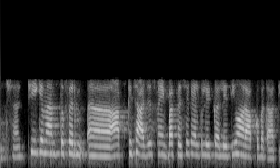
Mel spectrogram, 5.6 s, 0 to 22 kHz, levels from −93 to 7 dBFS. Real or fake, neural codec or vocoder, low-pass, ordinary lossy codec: real; none; 3.6 kHz; none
